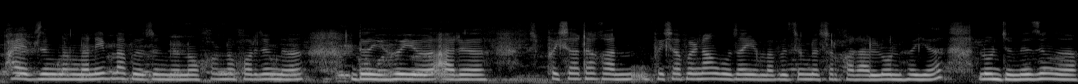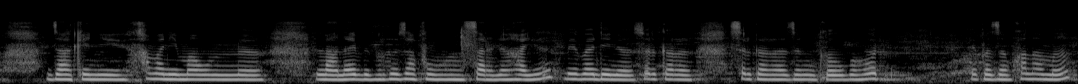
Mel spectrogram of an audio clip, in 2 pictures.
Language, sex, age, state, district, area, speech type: Bodo, female, 18-30, Assam, Udalguri, urban, spontaneous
